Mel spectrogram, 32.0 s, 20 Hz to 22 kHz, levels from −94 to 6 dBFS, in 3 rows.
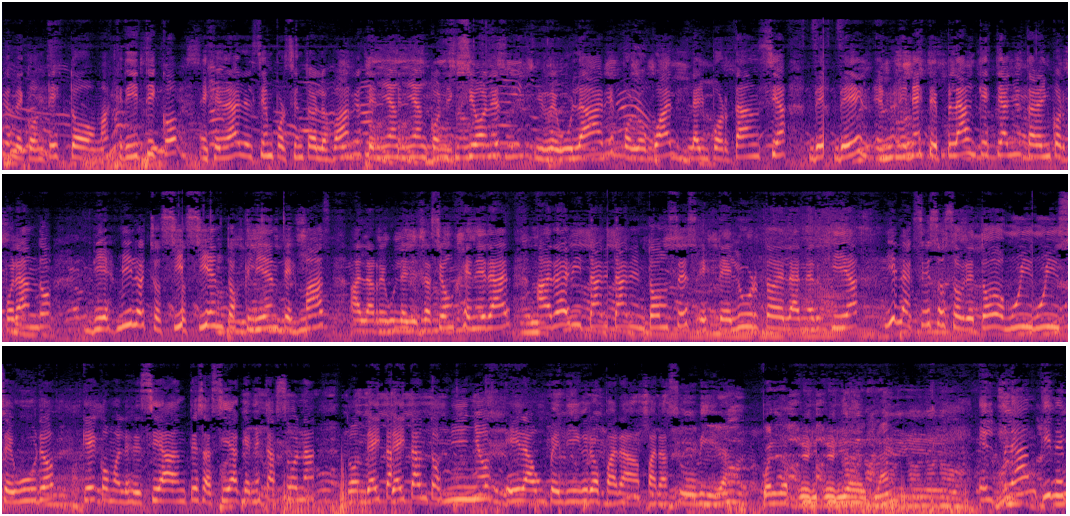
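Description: A quarter-second stutter repeats at 3.96, 8.21, 12.46, 16.71, 20.96, 25.21 and 29.46 s, where 250 ms of sound plays twice. These are overlapping chunks: each 4 s chunk starts before the previous one ends, duplicating that stretch at every join.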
